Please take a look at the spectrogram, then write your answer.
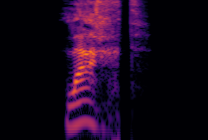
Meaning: inflection of lachen: 1. third-person singular present 2. second-person plural present 3. plural imperative
- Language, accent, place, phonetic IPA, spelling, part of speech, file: German, Germany, Berlin, [laxt], lacht, verb, De-lacht.ogg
